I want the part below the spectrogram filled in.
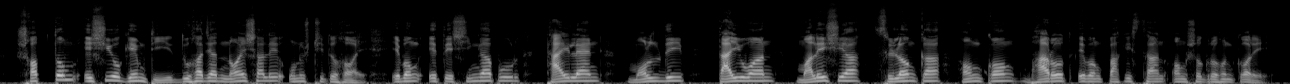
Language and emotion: Bengali, neutral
